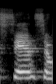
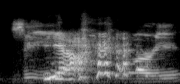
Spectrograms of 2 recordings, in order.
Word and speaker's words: censure: But the word censor, we actually thought was, at least when I first read it to Scott, he thought it was censor, but it actually censor. In other words, It's spelled differently. Well. C-E-N-S-U-R-E, C-E-N-S-U-R-E, censure. It's C-E-N-S-U-R-E. Yeah, censure. Yeah.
